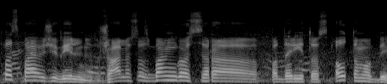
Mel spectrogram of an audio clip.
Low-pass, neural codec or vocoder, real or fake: 14.4 kHz; none; real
